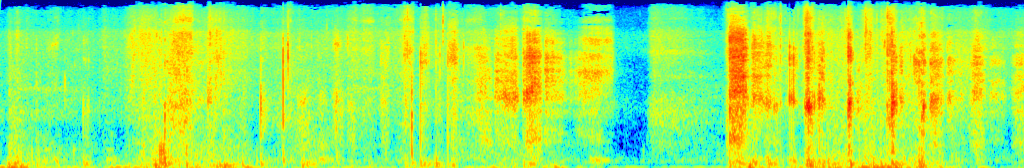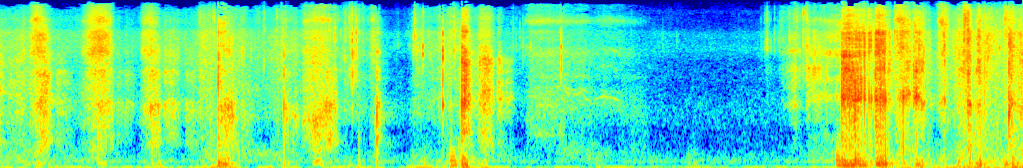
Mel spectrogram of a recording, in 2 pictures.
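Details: Playful French Bulldog holding on to a toy it will not surrender, with rapid rough snorts and pants in uneven clusters, a couple of short quiet pauses between bouts, in a small room.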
